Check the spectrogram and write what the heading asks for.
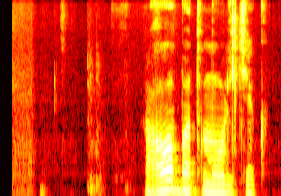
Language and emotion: Russian, neutral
